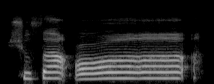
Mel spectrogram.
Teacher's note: you hear that slight jerk at the end because the Hamza takes sukoon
